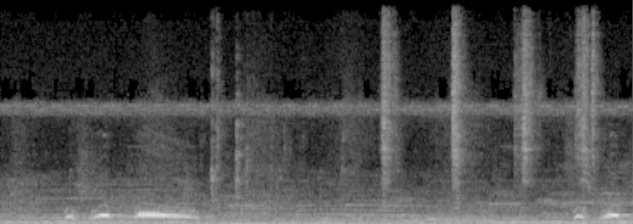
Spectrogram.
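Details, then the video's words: Spotted dove of the Malaysian strain used as a ground decoy, singing in the style called "giọng đồng": low soft cooing, two short notes then a longer drawn coo, with more short coos at the end and faint clicks. "Giọng đồng"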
